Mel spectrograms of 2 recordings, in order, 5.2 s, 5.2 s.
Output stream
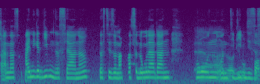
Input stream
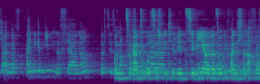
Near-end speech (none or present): present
